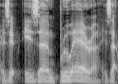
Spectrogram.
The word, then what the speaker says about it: Bruere: is it is um brewera is that right that's that's close enough um originally in French it was Breer you go back far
